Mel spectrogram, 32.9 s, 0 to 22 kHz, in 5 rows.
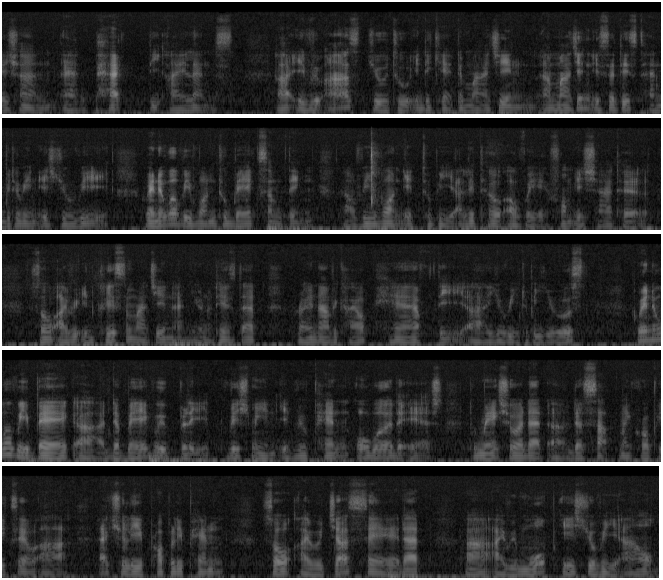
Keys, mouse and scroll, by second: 0.1-1.8 drag, 18.2 click, 19.5 3, 20.7 l, 22.4-23.8 scroll up 5, 24.1-25.1 scroll down 3, 26.5 g, 29.0 click, 29.7 l, 31.4 g.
